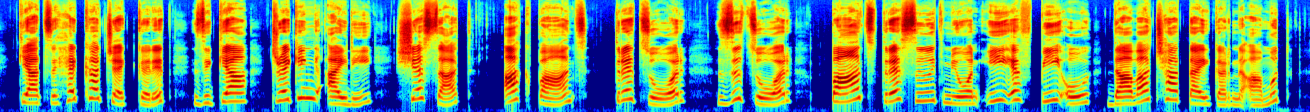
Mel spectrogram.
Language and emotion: Kashmiri, neutral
